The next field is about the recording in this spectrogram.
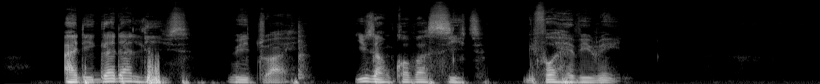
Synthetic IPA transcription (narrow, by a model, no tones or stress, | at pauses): aɪdeɡadalḭvs | wedɹa̰ɪ | juzãmkʰɔvasit | bifɔɦɛviɹẽn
